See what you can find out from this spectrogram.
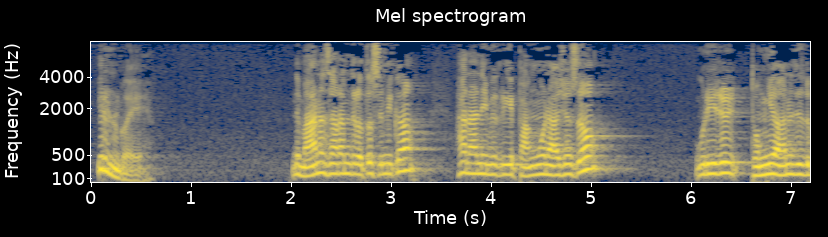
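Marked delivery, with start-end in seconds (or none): none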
